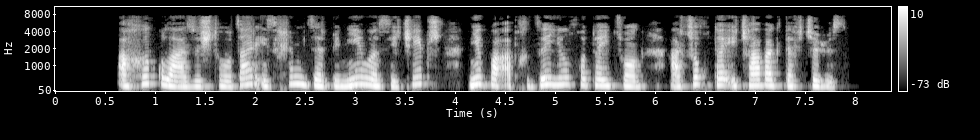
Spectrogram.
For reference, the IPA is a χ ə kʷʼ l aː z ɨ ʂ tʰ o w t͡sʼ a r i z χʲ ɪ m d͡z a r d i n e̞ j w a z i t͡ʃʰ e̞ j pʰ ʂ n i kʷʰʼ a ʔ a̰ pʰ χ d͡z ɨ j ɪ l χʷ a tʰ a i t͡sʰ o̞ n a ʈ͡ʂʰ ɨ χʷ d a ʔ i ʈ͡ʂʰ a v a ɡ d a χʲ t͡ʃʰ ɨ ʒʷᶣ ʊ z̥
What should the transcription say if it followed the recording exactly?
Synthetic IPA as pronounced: a χ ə kʷʼ l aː z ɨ ʃ tʰ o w t͡sʼ a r i z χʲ ɪ m d͡z a r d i n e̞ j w a z i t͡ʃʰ e̞ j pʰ ʂ n i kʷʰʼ a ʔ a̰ pʰ χ d͡z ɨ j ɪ l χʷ a tʰ a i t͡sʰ o̞ n a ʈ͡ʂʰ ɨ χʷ d a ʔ i ʈ͡ʂʰ a v a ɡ d a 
